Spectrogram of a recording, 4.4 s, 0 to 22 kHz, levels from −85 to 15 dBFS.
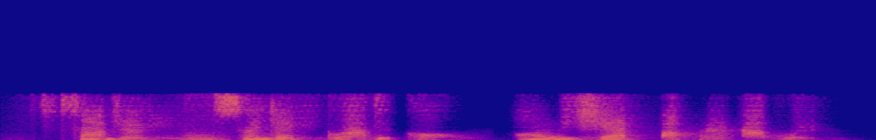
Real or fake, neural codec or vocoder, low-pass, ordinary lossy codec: fake; codec, 44.1 kHz, 0.9 kbps, DAC; 7.2 kHz; AAC, 48 kbps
